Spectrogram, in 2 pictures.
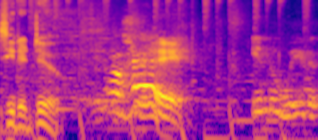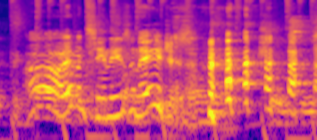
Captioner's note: laughs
